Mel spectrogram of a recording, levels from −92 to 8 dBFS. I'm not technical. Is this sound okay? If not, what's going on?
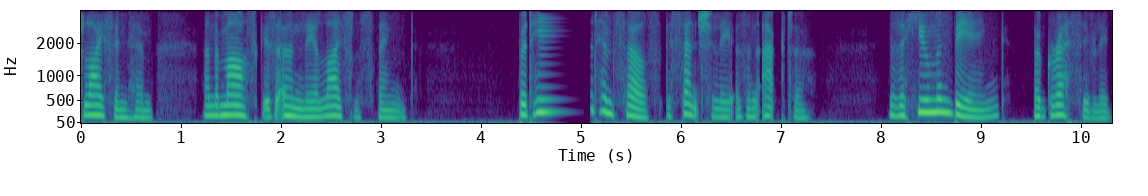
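No. At 4.6 seconds the speech breaks off for about half a second, until 5.12 seconds. That is a long network dropout, likely caused by audio that never arrived during the call. The receiver filled the gap by stretching the last sound into a buzz or hiss that fades. Near the end there is a brief moment of silence. The speech then returns, but that half second is gone. As expected on this phone-style call path, the sound has nothing above 4 kHz.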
